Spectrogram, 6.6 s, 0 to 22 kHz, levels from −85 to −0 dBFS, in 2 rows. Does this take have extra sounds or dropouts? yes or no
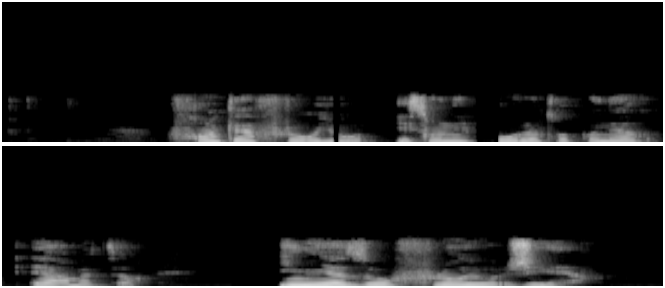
yes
